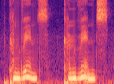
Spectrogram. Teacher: Bunyi plosif di k-nya atau si-nya itu hanya sedikit.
